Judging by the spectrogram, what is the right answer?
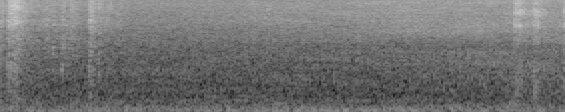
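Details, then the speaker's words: Residential sprinkler system zone four, front right yard, grass soggy after heavy rain: soft steady hiss of water with a few louder spurts as the heads fire up and run normally. "zone four is the front right yard and you can hear these firing up over here and then also these"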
